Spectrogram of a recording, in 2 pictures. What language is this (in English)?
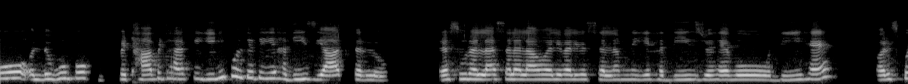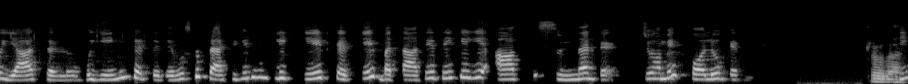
Urdu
